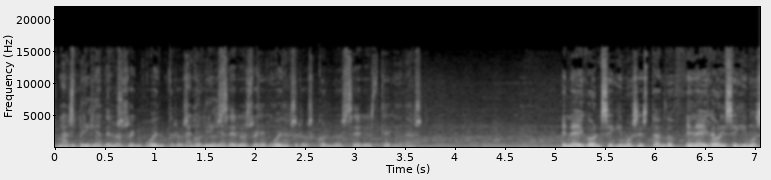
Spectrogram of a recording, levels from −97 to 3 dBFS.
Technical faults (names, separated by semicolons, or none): doubled audio track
